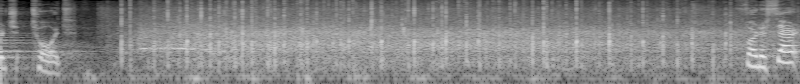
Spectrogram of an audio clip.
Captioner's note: applause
